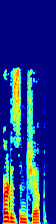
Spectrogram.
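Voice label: "artisanship", English, British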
